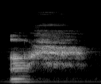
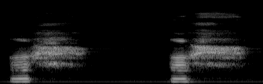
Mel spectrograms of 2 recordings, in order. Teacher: تو ہا کے اندر کیا ہوتا ہے, جب ہم ہا کے پڑھتے ہیں تو اس میں تھوڑا سا سانس جاری رہتا ہے.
